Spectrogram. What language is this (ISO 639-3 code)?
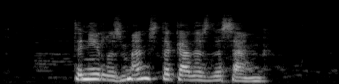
cat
